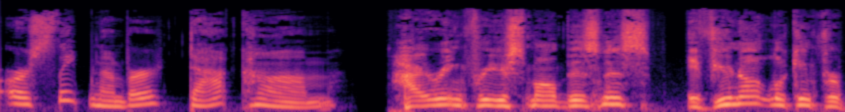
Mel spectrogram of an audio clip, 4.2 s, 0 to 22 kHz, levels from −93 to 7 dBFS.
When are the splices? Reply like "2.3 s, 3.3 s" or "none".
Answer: 1.8 s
